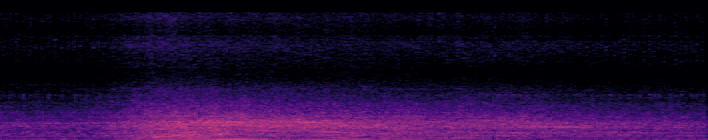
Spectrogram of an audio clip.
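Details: Engine after a V-belt adjuster replacement to cure a bad noise, started and accelerated: it picks up smoothly, revs rise and fall back to a steady idle with no chirp or rattle; normal running.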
